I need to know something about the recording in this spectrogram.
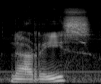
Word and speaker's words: nariz: Por ejemplo, tenemos nariz. Nariz, the stress is placed on the last syllable.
